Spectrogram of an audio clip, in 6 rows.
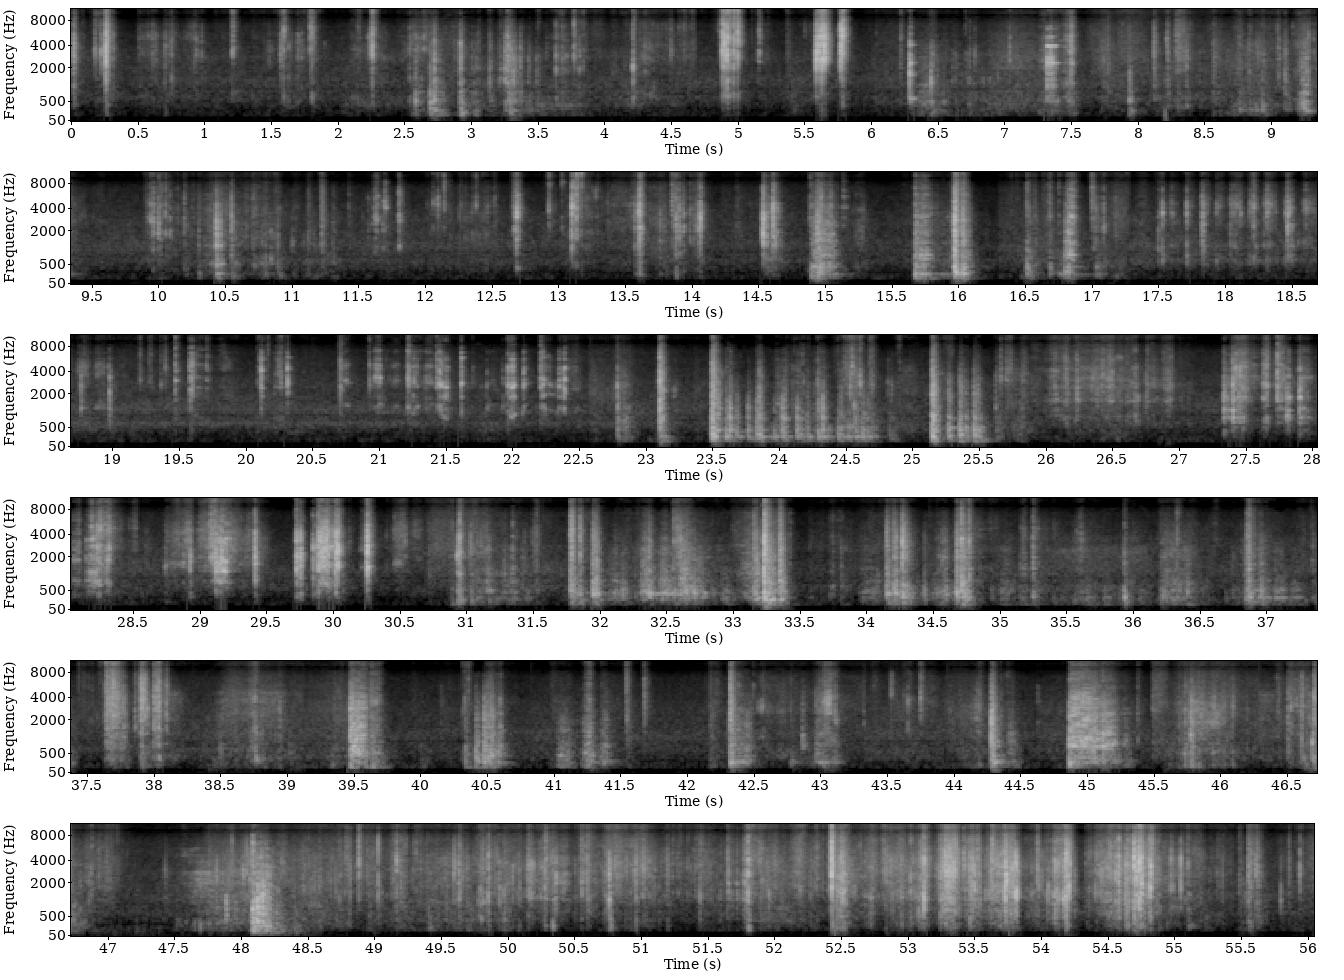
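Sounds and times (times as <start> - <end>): handling clicks knocks and scrapes: 6.3 - 23.0, 23.7 - 50.8.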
